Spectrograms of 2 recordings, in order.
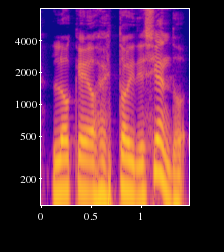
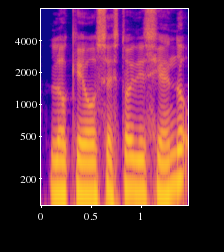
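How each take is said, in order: First: "os estoy" said "oh-hestoy", H in place of S; aspirated S accent. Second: "os estoy" with a clear S linking os to estoy; proper S. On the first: Teacher asking students to say it along, S aspirated. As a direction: breathe an H where "os" ends. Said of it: "the one with the H". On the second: Teacher showing the proper way, crisp linking S. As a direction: sound the S fully in "os estoy". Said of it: "the S this way". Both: Shown as a demonstration.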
